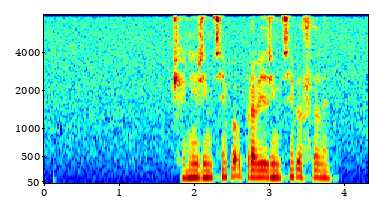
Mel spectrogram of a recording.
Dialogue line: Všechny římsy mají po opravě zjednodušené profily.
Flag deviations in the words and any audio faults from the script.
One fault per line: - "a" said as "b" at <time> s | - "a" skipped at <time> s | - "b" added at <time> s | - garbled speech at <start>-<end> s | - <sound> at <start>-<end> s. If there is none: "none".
- "mají" skipped at 2.4 s
- "zjednodušené" said as "římsy" at 3.0 s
